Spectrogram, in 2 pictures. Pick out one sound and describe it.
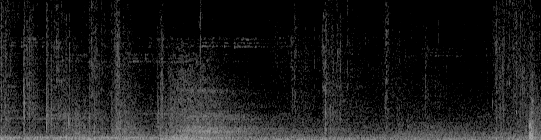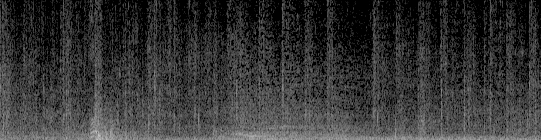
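Footsteps patter on grass and stone.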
